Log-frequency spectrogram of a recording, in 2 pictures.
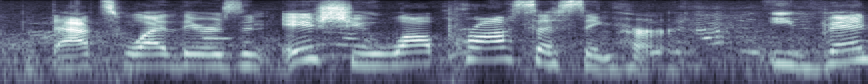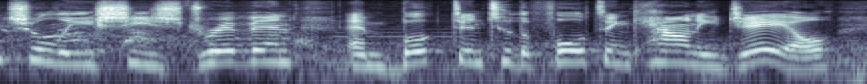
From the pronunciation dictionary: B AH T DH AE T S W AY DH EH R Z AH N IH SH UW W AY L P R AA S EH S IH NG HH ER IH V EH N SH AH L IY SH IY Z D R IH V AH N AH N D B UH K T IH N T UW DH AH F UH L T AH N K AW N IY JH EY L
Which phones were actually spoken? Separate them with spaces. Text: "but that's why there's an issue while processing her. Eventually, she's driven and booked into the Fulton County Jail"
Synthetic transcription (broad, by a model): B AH T DH AE T S W AY DH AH R Z AH N IH SH UW W AY L P R AA S EH S IH NG ER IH V EH N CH L IY SH IY Z D R IH V AH N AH N B UH K T IH N T UW DH AH F UH L T AH N K AW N IY JH EY L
